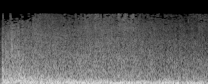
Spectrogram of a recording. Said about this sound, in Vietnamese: Hắn cảm giác được phía sau mình truyền tới một làn sóng nổ lớn.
